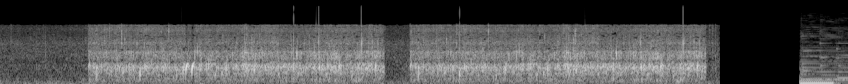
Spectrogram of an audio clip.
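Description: Rushing, crackling fire sound effect from a phone face filter that shows flames and fire spewing from the mouth. It grows louder about a second in, drops out briefly near the middle, and stops near the end.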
